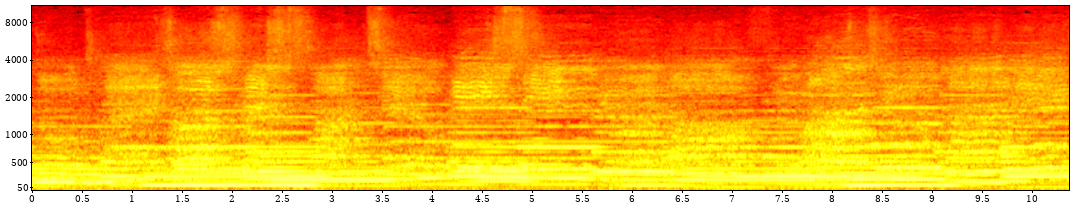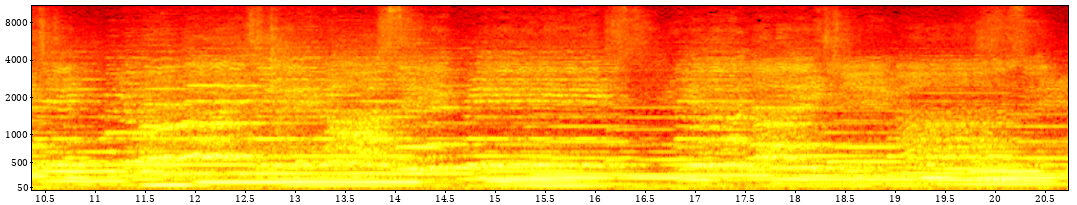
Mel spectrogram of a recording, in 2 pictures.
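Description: Mixed choir of men and women singing in harmony, several held notes sounding together and moving to a new chord every second or so.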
